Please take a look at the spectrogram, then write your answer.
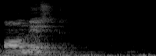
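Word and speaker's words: honest: लेकिन जब हम इसको उच्चारण करते हैं इसका, तो इसको बोलते हैं ऑनेस्ट। ऑनेस्ट, ऑनेस्ट नहीं, ऑनेस्ट।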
